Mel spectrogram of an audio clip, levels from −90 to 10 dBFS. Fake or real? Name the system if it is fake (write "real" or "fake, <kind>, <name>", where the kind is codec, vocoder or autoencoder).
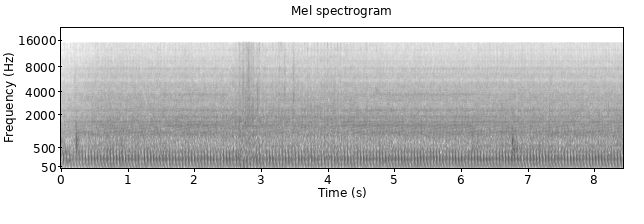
fake, vocoder, Vocos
